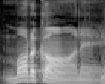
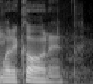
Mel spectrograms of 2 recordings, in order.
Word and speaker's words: Morricone: Morricone. – Morricone.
